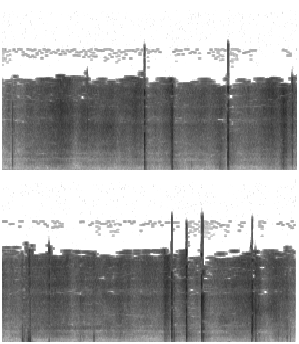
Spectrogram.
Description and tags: The sound of a rubber
stress ball being manipulated.
pressure, beads, rubber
